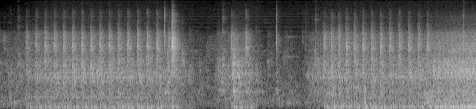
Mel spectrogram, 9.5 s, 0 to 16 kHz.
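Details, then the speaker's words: Honda Click 125i scooter hard to start and won't accelerate, dying when throttled; engine churns with a slow even pulse, stops, churns again without catching cleanly. "ชอบสตาร์ทยากเร่งไม่ขึ้นนะครับเราไปทำอะไรๆง่ายๆนะฮะโอเคร้องสตาร์ทอัพนะครับตอนยากเนี่ยอากาศนะครับ"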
